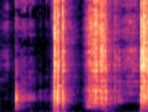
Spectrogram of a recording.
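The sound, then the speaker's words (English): Metal pots, pans, wrenches, forks and spoons clink and clatter in a garden in a few bright, ringing bursts, with a short rattling jangle in the middle and no voices. “And in the garden, now concentrating seriously, Mink, with an assortment of pots, pans, and wrenches, forks, spoons,”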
